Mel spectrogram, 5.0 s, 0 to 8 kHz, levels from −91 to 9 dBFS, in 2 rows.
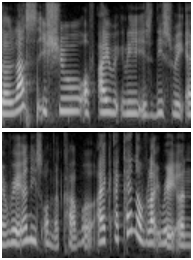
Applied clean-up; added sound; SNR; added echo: none; none; none; none.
